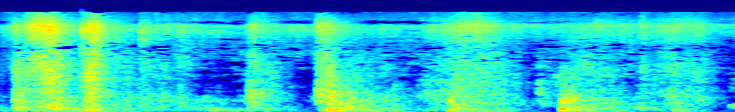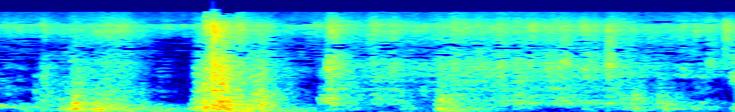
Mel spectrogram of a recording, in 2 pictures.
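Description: Irregular knocks and bangs, as of hard objects being handled and struck, over a steady background hiss. The loudest bangs come just after the start and again a little past the middle.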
